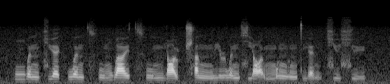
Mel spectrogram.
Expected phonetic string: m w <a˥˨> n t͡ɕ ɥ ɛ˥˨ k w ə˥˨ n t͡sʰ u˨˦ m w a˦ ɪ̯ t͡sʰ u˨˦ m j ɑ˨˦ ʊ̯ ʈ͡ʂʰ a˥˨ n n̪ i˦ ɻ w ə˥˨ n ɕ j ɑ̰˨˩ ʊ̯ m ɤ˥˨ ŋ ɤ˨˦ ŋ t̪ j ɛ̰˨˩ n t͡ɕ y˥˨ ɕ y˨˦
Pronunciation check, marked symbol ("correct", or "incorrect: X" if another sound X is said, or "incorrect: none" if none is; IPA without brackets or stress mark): incorrect: ə˥˨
